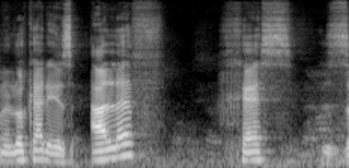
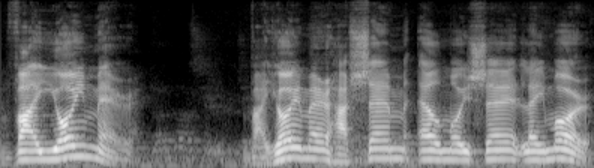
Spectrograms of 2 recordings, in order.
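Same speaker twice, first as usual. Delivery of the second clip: Vayomer Hashem el Moshe Leimor drawn out slowly; slow recitation; 3 semitones higher, much slower than usual. Shown as a demonstration. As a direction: recite the verse slowly as in prayer. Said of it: "We say it every single day".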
